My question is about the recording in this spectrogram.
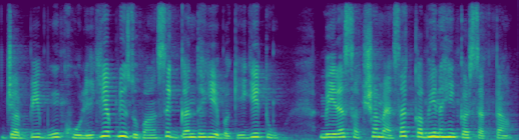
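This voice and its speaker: A proud, short-tempered older mother with a sharp, scolding bite, as a woman storyteller voices her. She snaps back loudly and lively, defending her son. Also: on the high side, moderate pace. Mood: angry.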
